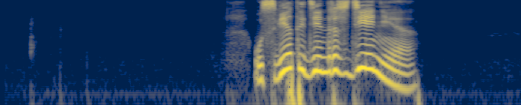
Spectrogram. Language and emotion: Russian, positive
